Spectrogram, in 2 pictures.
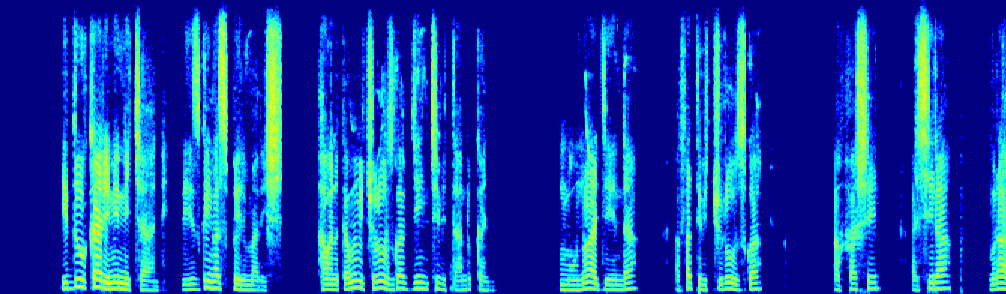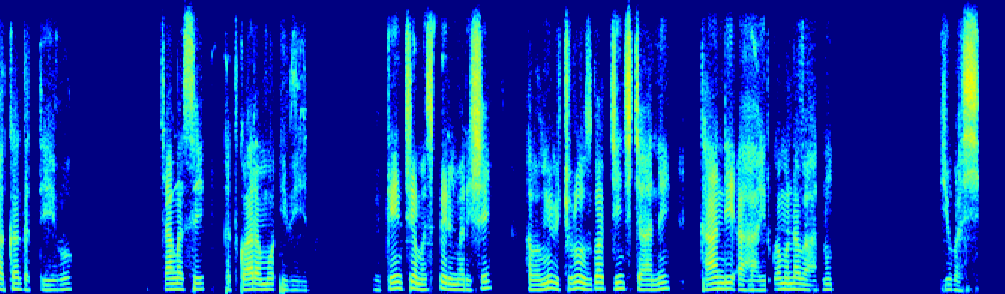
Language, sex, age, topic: Kinyarwanda, male, 25-35, finance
